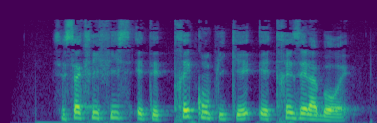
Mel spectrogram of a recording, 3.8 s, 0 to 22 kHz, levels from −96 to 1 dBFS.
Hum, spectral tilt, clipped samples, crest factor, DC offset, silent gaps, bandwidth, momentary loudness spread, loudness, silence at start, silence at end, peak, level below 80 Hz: none; -5.5 dB/octave; under 0.1%; 18 dB; under 0.1%; none; 11.5 kHz; 8 LU; -25 LUFS; 0.55 s; 0.3 s; -8 dBFS; -60 dBFS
